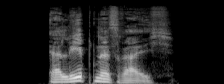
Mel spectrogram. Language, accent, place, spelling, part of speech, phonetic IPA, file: German, Germany, Berlin, erlebnisreich, adjective, [ɛɐ̯ˈleːpnɪsˌʁaɪ̯ç], De-erlebnisreich.ogg
- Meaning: eventful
